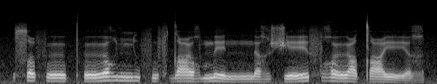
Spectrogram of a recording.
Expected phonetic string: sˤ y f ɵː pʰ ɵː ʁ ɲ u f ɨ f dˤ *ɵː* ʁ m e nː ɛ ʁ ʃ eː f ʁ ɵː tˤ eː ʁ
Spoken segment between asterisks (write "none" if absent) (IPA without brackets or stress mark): ɵː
